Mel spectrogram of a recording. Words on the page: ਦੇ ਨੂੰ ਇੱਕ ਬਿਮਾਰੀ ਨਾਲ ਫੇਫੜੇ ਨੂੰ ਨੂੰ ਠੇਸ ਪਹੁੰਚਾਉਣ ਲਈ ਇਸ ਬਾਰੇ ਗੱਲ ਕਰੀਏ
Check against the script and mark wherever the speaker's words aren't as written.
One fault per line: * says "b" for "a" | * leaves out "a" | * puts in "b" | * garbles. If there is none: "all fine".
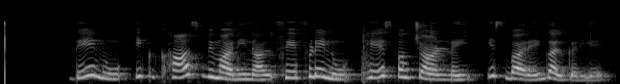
* puts in "ਖਾਸ"
* leaves out "ਨੂੰ"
